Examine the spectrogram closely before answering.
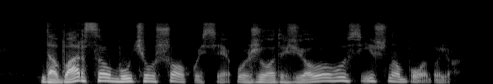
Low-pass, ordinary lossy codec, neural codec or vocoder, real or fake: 7.2 kHz; MP3, 48 kbps; codec, 16 kHz, 4 kbps, FunCodec, trained on Chinese and English, 50 frames a second; fake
